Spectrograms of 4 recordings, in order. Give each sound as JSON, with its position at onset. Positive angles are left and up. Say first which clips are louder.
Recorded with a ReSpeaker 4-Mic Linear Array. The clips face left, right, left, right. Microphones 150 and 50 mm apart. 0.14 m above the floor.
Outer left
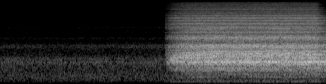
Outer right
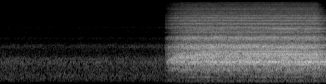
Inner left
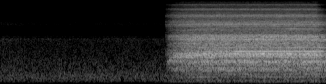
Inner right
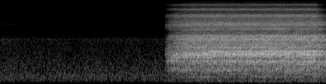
{"t": 1.6, "sound": "a hair dryer", "louder": "even, inner right 2 dB", "side_deg": -55, "distance_m": 1.1}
